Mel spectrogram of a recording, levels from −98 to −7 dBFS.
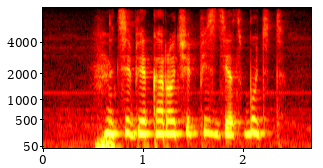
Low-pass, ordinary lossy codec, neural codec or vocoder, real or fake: none; none; none; real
